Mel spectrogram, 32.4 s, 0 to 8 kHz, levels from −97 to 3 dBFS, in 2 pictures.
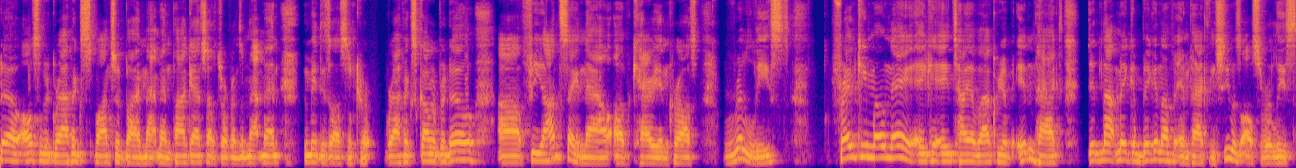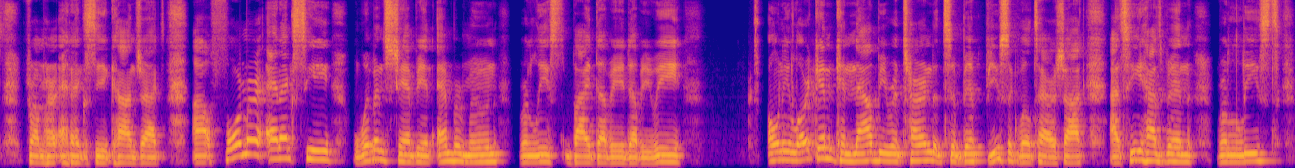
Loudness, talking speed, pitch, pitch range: -18 LUFS, 145 wpm, 120 Hz, 110-140 Hz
